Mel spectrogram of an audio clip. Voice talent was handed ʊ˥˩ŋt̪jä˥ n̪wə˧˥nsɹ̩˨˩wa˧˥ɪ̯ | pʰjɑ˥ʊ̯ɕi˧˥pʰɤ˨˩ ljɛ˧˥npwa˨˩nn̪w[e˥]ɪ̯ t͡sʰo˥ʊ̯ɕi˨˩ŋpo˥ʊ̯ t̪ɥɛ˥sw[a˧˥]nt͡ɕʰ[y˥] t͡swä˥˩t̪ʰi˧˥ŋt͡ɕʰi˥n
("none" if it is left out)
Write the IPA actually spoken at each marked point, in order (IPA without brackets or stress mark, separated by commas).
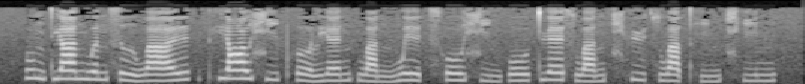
e˥˩, a˧˥, y˥˧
